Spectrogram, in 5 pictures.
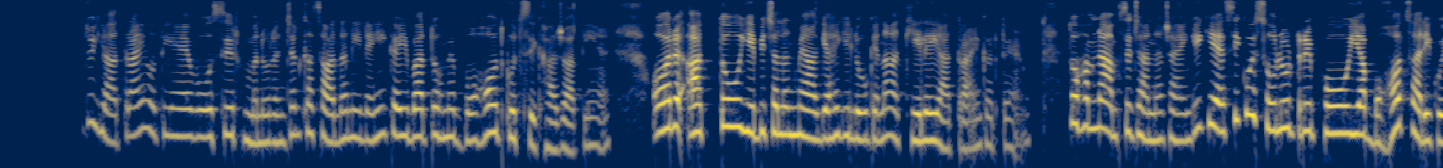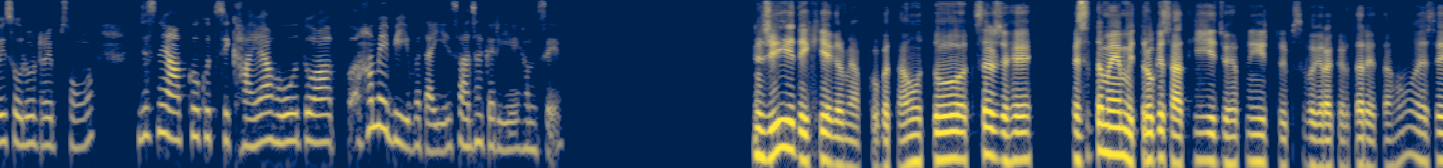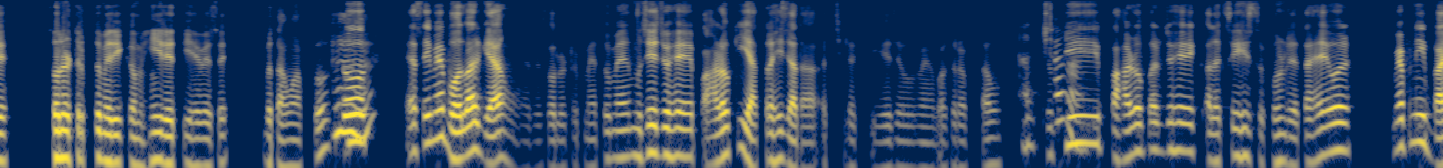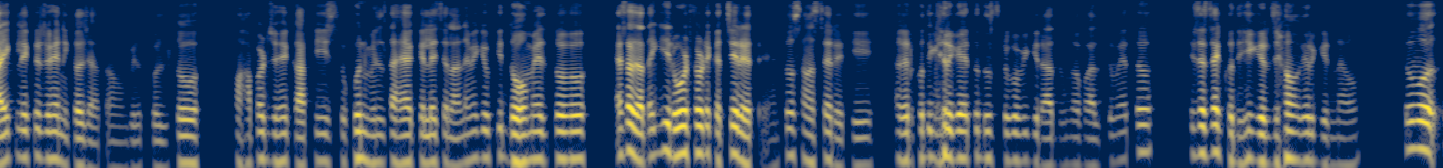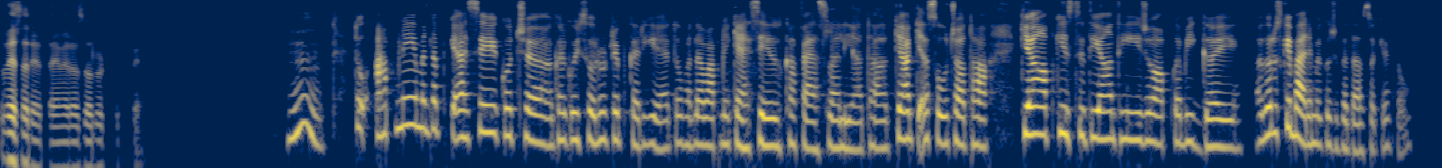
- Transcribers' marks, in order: in English: "सोलो ट्रिप"; in English: "सोलो ट्रिप्स"; in English: "ट्रिप्स"; in English: "सोलो ट्रिप"; in English: "सोलो ट्रिप"; in English: "सोलो ट्रिप"; in English: "सोलो ट्रिप"
- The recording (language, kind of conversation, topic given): Hindi, podcast, सोलो यात्रा ने आपको वास्तव में क्या सिखाया?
